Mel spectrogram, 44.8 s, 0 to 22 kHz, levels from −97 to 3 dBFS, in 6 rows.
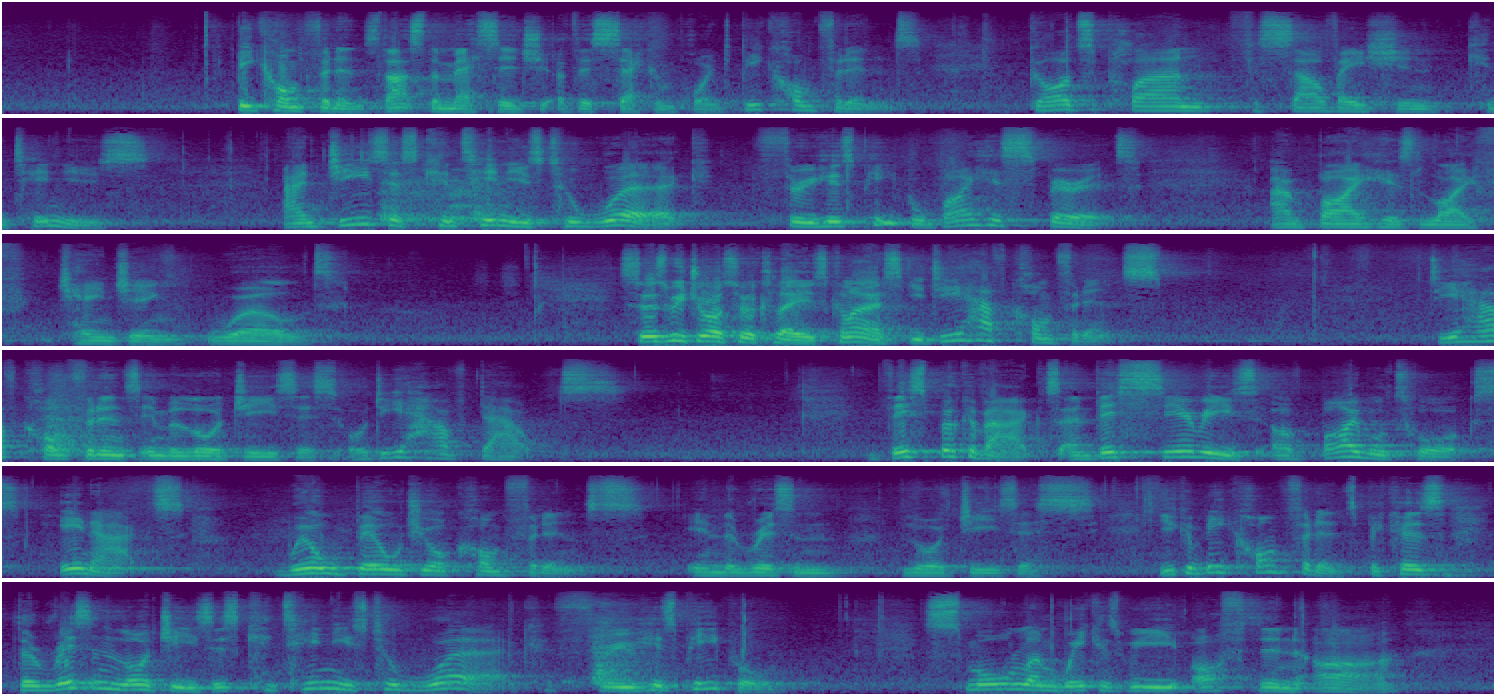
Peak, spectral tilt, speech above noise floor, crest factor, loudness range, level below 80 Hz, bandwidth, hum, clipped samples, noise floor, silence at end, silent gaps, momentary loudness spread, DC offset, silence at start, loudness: -20 dBFS; -3.5 dB/octave; 28 dB; 16 dB; 6 LU; -72 dBFS; 15.5 kHz; none; under 0.1%; -63 dBFS; 0.35 s; none; 14 LU; under 0.1%; 1.05 s; -35 LUFS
